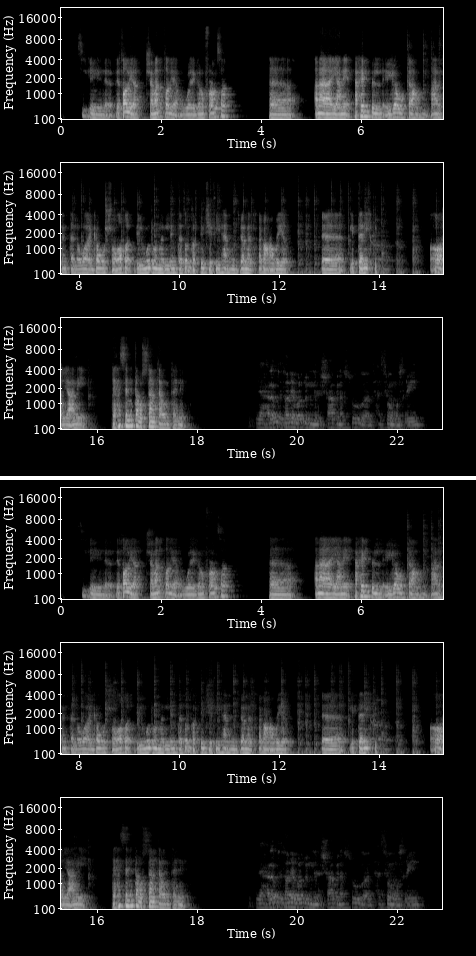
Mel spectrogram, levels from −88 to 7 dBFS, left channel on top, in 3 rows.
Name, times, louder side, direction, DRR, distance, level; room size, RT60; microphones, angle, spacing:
voice 1, 0.4-3.4 4.2-4.7 5.1-12.2 12.9-13.8 15.0-15.8 16.3-17.8, left 3 dB, 60° left, 0.7 m, -29 dB
sound 1, 6.9-14.8 15.1-15.2 15.5-15.9, equal, 20° right, 5.7 m, -50 dB
voice 2, 13.8-14.5 19.2-22.4, equal, 5° right, 6.1 m, -53 dB
12.5 x 8.7 x 3.3 m
head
